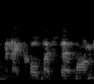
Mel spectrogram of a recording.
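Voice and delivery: usual speaking voice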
